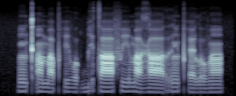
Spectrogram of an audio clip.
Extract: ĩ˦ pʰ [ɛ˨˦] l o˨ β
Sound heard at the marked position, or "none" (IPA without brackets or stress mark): ɛ˨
